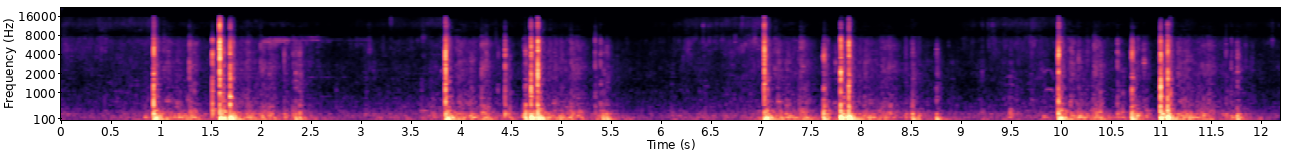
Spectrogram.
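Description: Aerial firework shells bursting overhead, sharp bangs coming in clusters every couple of seconds over a low rolling rumble that swells and fades between them.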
